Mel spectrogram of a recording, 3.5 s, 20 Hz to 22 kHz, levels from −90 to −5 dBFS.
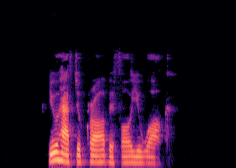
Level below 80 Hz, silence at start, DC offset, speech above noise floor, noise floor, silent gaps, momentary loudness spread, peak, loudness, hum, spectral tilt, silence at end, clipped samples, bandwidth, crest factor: -62 dBFS; 0.75 s; under 0.1%; 64 dB; -87 dBFS; none; 9 LU; -2 dBFS; -24 LUFS; none; -7.5 dB/octave; 1 s; under 0.1%; 7.2 kHz; 24 dB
